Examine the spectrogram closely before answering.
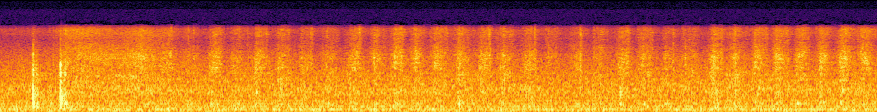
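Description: A brush scratches and dabs quickly on a rough board.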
